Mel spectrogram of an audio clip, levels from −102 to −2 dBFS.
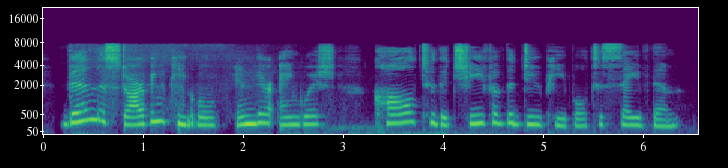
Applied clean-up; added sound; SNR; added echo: neural mask model Resemble Enhance denoiser.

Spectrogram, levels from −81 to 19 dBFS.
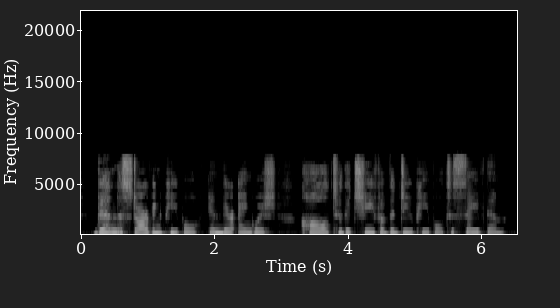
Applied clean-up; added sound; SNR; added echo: none; none; none; none.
